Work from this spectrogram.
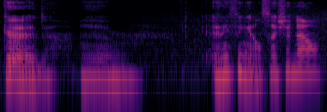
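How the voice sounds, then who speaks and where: A woman playing an uneasy young fledgling vampire in an audio drama, halting and wary. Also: sits low, lively intonation, gravelly, slight background noise, exaggerated voice.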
